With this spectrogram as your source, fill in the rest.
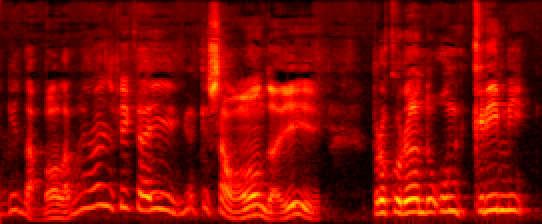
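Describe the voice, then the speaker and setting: A man speaks very slowly in a dark, mellow tone, his pitch swinging very widely. The background is quiet. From Brazil. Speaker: web radio commentator; political commentator. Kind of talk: political commentary monologue; casual vlog commentary. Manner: casual, chatty with frequent filler words. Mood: wry, joking. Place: home room. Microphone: webcam.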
